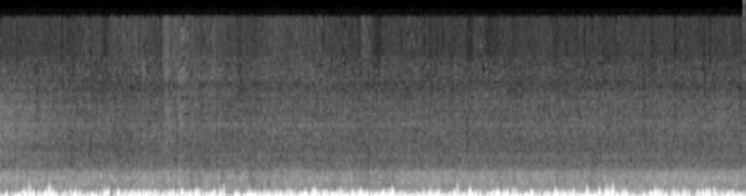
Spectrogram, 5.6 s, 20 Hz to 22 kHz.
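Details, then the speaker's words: Lasko 18-inch remote-control stand fan, 5-bladed, assembled from various Lasko parts, on speed 2 (medium): loud but smooth rapid whooshing, pleasant chopper-like blade pulse, no rattle or rub; normal running. "But the sound is not very annoying. It's actually very pleasant to hear. It has like a chopper sound to it if you ask me, compared to the newer blade sets."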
